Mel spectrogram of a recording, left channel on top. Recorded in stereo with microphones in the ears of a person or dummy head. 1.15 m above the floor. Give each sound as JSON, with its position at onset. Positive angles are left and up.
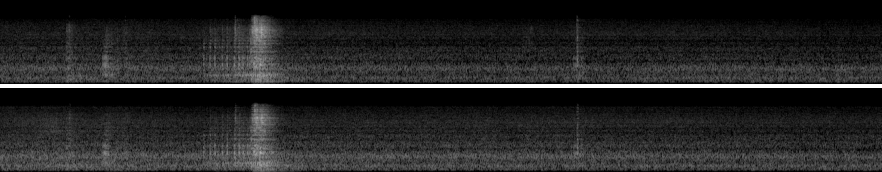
{"t": 0.7, "sound": "a rattle", "side_deg": 15, "distance_m": 0.6}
